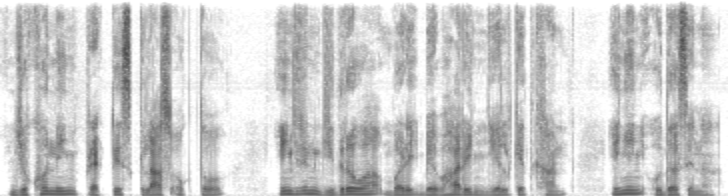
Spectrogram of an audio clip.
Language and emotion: Santali, sad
